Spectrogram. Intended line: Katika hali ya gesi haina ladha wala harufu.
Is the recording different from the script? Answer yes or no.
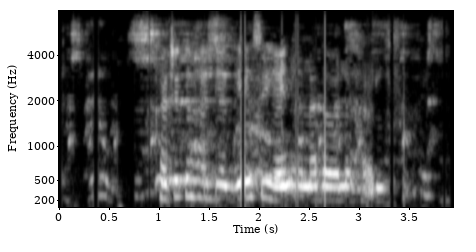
no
